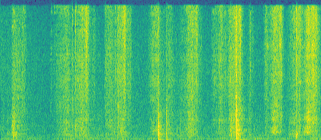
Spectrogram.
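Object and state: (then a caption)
Plastic camera body being brushed. A bristle brush is rubbed along the top of a hollow, black textured plastic Polaroid instant camera body held in a hand. Soft, scratchy strokes come in uneven bursts with an airy bright hiss, and a couple of sharper clicky scrapes stand out. The sound stays quiet and close.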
